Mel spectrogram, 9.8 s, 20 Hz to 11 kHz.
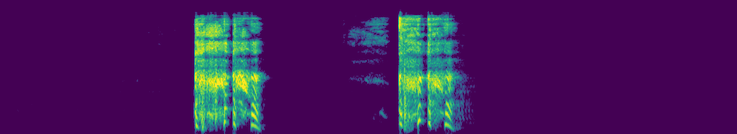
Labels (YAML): expert_labels:
- quality: good
  cough_type: dry
  dyspnea: false
  wheezing: false
  stridor: false
  choking: false
  congestion: false
  nothing: true
  diagnosis: upper respiratory tract infection
  severity: mild
gender: female
respiratory_condition: true
fever_muscle_pain: false
status: COVID-19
